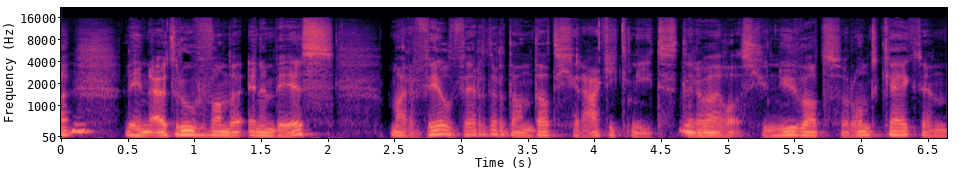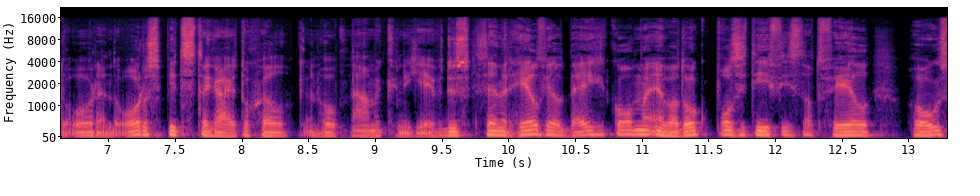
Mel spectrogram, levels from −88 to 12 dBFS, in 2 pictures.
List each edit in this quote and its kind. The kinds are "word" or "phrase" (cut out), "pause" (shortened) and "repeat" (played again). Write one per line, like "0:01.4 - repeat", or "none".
0:08.4 - word
0:09.7 - word
0:12.0 - word

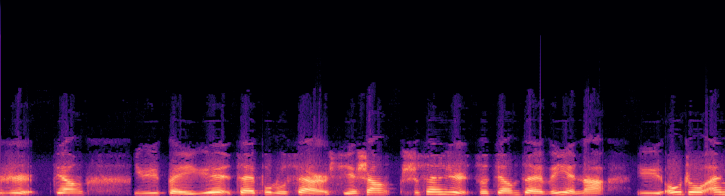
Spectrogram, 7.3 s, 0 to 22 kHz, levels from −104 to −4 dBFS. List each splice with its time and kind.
0:01.3 - pause

